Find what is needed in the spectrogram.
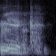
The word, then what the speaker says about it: iQ: The Scion IQ, which is pronounced ick, by the way.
